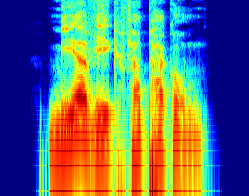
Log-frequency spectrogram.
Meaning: reusable (food) container
- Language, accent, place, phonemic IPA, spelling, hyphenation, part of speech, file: German, Germany, Berlin, /ˈmeːɐ̯veːkfɛɐ̯ˌpakʊŋ/, Mehrwegverpackung, Mehr‧weg‧ver‧pa‧ckung, noun, De-Mehrwegverpackung.ogg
